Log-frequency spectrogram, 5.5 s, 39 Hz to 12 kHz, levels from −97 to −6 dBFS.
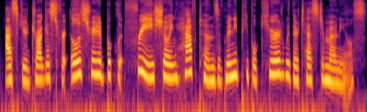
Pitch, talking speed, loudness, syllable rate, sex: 225 Hz, 185 wpm, -20 LUFS, 5.7 syllables/s, female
